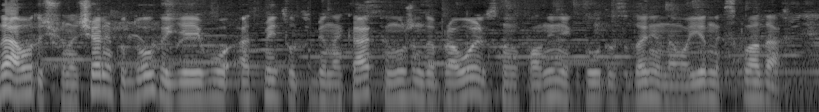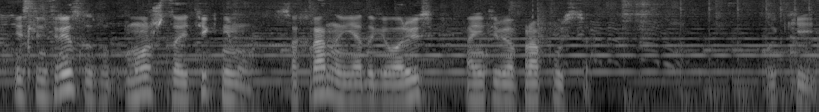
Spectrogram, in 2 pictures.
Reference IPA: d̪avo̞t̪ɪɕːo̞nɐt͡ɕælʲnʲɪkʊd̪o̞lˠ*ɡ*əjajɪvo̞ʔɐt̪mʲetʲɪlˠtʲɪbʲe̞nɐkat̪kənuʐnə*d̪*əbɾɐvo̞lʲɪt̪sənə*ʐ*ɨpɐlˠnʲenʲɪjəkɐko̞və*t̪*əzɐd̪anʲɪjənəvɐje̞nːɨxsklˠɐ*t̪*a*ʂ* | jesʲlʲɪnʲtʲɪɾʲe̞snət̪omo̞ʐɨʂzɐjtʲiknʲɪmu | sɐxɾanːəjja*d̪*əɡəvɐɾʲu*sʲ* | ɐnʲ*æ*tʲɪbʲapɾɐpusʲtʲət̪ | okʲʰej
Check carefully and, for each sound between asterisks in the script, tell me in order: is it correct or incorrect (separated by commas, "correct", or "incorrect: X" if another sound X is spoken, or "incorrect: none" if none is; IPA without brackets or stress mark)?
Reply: correct, correct, incorrect: v, correct, incorrect: d̪, incorrect: x, correct, correct, incorrect: i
